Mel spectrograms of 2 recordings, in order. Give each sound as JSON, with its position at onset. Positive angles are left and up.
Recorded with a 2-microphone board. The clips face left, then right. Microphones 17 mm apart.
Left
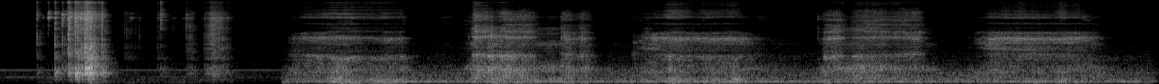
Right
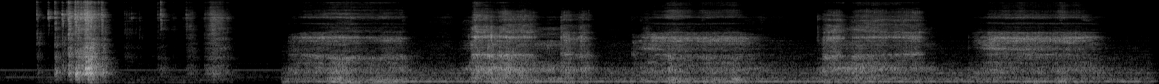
{"t": 0.4, "sound": "a crack", "side_deg": 30, "distance_m": 1.8}
{"t": 2.8, "sound": "snoring", "side_deg": -30, "distance_m": 1.9}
